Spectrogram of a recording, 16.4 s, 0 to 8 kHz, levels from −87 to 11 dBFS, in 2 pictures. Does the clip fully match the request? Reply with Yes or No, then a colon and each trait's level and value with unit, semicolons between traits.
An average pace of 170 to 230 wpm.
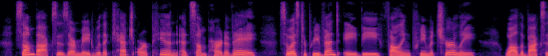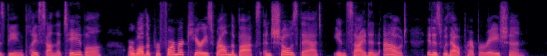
Yes: average, 180 wpm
